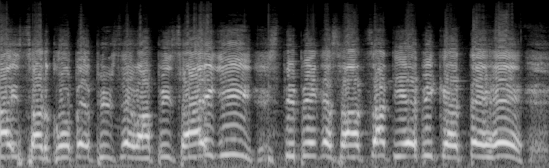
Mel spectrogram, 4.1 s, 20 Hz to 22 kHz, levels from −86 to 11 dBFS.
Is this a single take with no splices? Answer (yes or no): no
